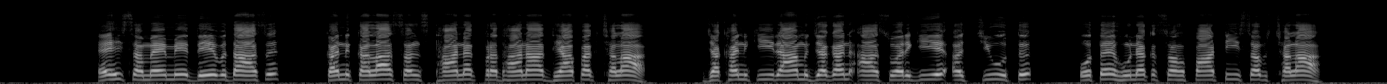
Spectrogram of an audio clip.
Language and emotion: Maithili, neutral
